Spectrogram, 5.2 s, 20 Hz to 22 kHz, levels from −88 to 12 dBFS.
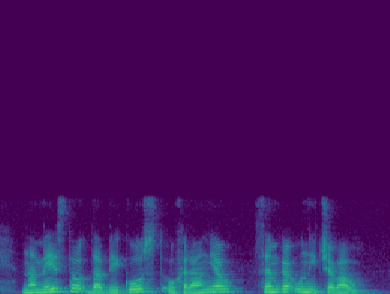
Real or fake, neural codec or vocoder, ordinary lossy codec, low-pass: real; none; none; 7.2 kHz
